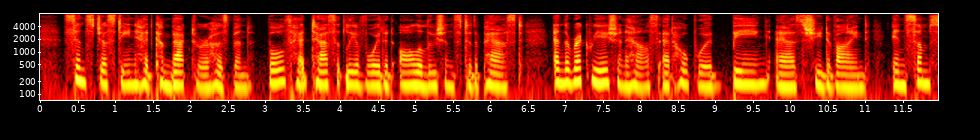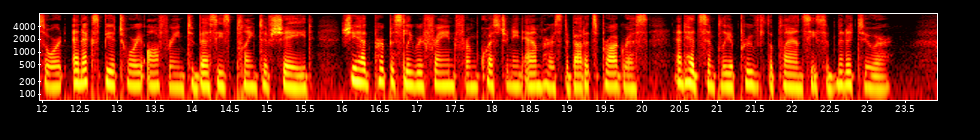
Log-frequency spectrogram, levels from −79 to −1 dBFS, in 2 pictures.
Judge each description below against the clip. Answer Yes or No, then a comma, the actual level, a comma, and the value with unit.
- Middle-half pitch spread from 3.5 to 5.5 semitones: No, narrow, 2.5 semitones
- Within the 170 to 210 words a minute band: No, average, 145 wpm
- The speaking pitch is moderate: Yes, medium, 160 Hz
